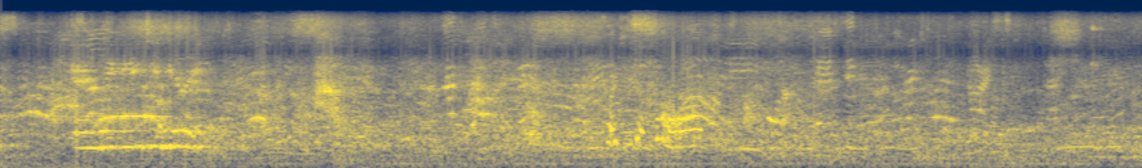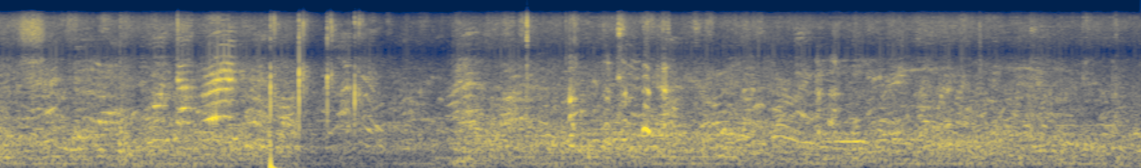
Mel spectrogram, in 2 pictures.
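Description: A young girl speaks into a microphone, heard through a loudspeaker in a large room.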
